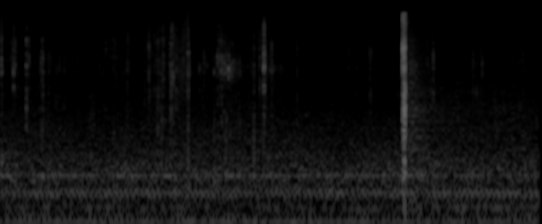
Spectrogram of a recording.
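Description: Small clicks and rustles of hands lighting candles on a communion table, with a short scratchy hiss about two seconds in and one sharp click about four seconds in.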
